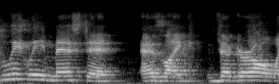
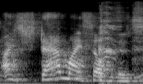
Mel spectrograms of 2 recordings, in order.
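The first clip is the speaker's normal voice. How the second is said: ordinary delivery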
